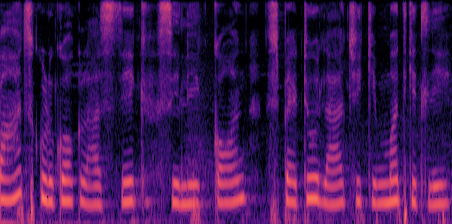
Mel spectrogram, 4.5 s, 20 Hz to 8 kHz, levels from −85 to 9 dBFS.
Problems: background sounds at intervals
